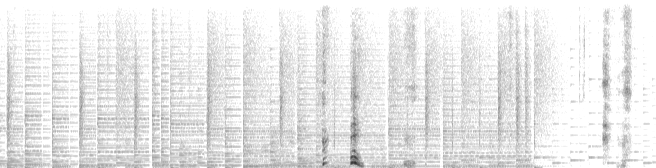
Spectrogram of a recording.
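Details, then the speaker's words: Streamer gives about four quick sneezes in a row, deliberately stifled and muffled to avoid sneezing fully on a live stream with an unmuted mic, over background game music: suppressed sneezes. "It was like four four sneezes in a row and it's like I was trying not to um fully sneeze on stream cuz I couldn't I didn't have a chance to mute my mic so I was trying to hold it in."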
